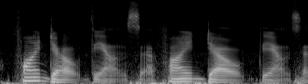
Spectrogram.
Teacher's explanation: after the T sound, when another consonant come, so simply they make it silent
